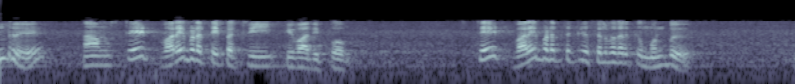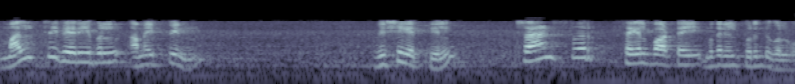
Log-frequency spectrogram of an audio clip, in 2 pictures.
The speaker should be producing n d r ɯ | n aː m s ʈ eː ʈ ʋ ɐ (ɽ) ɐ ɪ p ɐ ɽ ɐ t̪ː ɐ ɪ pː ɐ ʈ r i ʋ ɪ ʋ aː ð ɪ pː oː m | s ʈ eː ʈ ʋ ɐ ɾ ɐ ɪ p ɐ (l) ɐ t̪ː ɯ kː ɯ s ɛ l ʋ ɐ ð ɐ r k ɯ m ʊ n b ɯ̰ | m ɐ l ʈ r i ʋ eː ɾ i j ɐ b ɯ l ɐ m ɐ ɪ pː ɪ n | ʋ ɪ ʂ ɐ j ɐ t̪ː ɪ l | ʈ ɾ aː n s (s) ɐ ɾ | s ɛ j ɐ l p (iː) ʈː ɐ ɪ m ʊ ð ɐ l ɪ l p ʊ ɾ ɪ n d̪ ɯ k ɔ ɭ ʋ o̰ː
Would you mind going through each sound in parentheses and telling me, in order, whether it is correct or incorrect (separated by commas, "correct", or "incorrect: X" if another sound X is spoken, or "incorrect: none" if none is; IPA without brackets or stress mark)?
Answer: incorrect: ɾ, incorrect: ɽ, incorrect: f, incorrect: aː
